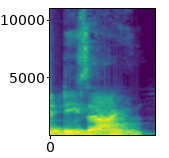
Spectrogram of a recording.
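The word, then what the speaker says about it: design: तो जब भी एन से पहले जी होता है तो जो जी है वो उसको साइलेंट माना जाता है, उसको चुप माना जाता है। जैसे ये लिखा है रिजाइन, तो रिजाइन यानी कि इसमें जो जी है वो साइलेंट है। उसी तरह से डिजाइन, तो डिजाइन में भी जी साइलेंट होगा।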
